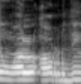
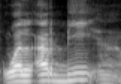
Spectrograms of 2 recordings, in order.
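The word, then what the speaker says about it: والأرض: apa tadi ha ya Nah banyak yang bacanya tebal di sini Wal ardhi Wal ardhi nah hati-hati Wal ardhi Inna Fi khalqissamawati Wal ardhi di tebal jangan di di Wal Ardi Wal Ardi gitu ya paham innai khq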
